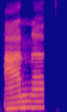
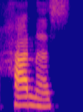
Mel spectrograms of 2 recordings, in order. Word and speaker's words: honest: An honest person. Ini cara bacanya bukan honest, tapi a. Ya, haknya mati.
